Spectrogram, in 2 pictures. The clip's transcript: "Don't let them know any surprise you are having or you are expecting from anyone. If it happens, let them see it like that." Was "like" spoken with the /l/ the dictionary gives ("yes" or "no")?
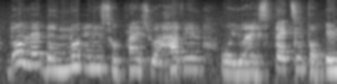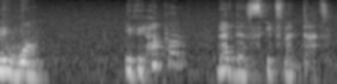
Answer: yes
